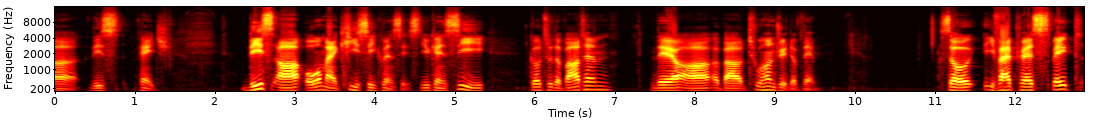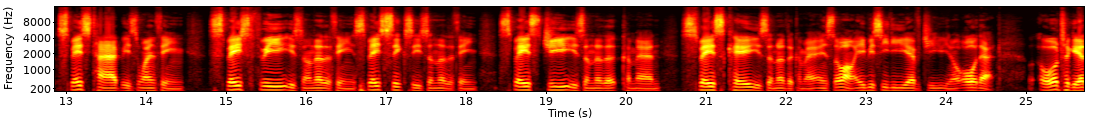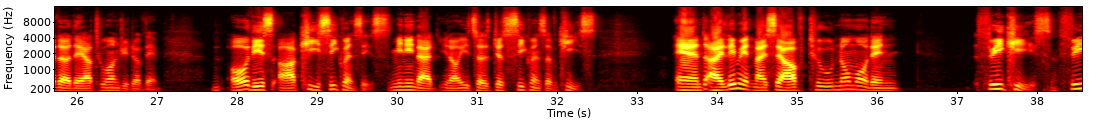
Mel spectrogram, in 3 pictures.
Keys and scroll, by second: 1.4 super+=, 4.2-4.8 scroll down 11, 5.5-8.0 typing, 10.1-10.8 d, 25.4-26.7 scroll down 7, 26.7-28.0 scroll down 9, 28.9-33.0 scroll down 29.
